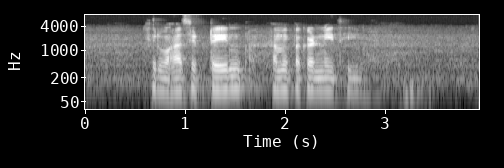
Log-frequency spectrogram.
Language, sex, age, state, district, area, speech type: Hindi, male, 45-60, Uttar Pradesh, Jaunpur, urban, spontaneous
